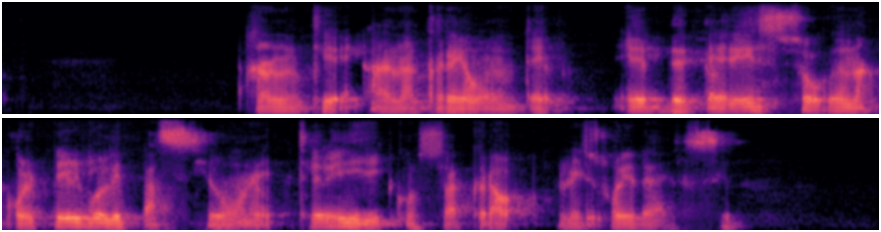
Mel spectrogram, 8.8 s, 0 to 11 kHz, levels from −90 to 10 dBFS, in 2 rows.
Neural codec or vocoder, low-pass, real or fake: codec, 24 kHz, 1.5 kbps, HILCodec; 9.9 kHz; fake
